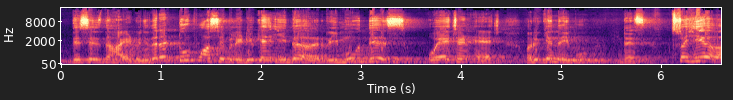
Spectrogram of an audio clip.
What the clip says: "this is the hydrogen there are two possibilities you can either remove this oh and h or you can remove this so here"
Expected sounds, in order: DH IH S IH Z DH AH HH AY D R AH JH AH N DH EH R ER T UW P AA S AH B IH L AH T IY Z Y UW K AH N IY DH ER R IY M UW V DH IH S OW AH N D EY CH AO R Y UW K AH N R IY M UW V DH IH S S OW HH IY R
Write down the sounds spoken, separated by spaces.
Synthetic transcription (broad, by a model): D IH S IH Z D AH HH AY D AH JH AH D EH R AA T UW P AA S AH B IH L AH T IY Y UW K AH N IY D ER R IY M UW V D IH S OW AH N D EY CH AO R Y UW K AH N R IY M UW V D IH S S OW HH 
